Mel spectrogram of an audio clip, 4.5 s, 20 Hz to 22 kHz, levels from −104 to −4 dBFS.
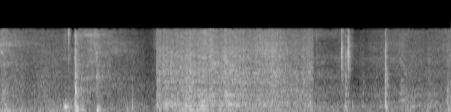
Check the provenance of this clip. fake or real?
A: real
